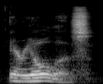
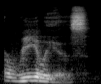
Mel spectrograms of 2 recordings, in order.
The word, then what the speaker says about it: areola: fox um he just could not manage to say the word areolas properly now you know i'm not a prude and i do know how to say the word areola and i know what the word ariel is and he kept saying aurelia's i really is and it kind of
